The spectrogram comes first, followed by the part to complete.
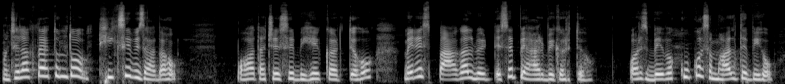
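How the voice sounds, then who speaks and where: A woman's voice: fairly high pitch, animated, a little fast, a little mellow, no room sound, studio quality, lightly acted. A woman voicing a middle-aged mother who scolds and teases her son. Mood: fond. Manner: teasing, scolding.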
